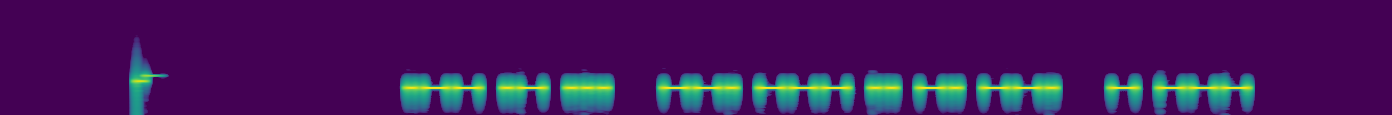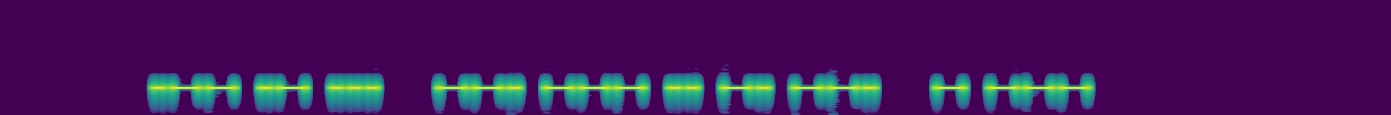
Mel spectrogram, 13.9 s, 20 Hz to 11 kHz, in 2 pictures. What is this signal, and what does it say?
Morse code, heard as a keyed tone, about 28 wpm, 700 Hz. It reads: WAS GOING TO WAS GOING TO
